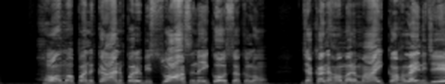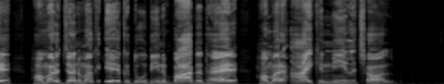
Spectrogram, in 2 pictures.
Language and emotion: Maithili, surprised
